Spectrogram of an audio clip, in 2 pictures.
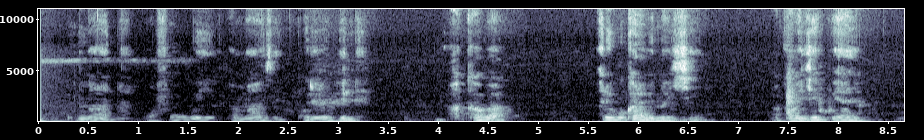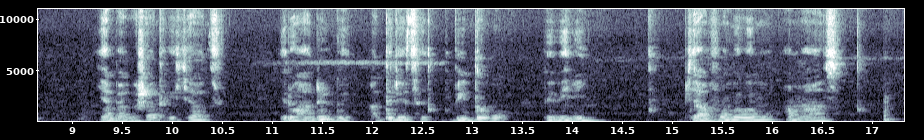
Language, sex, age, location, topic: Kinyarwanda, male, 18-24, Huye, health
